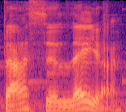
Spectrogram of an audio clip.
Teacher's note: And again, we have three vowels in a row. The E and the I together make an A sound and the A makes an ah sound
